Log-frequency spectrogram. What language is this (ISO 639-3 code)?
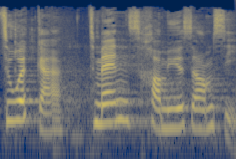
gsw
